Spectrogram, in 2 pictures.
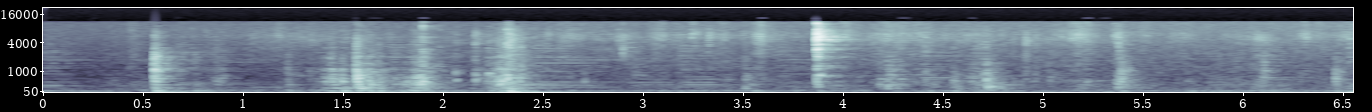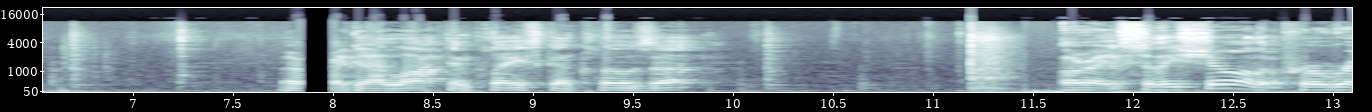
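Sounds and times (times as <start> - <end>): metal pan clunks and scrapes: 0.6 - 2.6, 3.5 - 5.5.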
